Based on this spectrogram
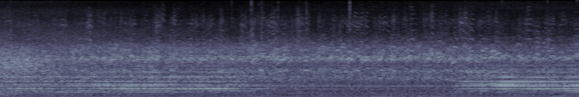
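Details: Massed Canada geese crowding a Hutchinson, Kansas pond in January, a thick steady chorus of nasal honks, some clearer individual calls standing out above the constant din of the flock.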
